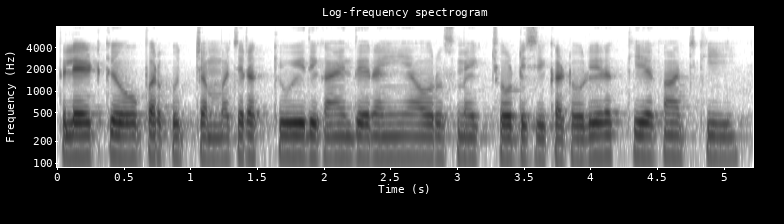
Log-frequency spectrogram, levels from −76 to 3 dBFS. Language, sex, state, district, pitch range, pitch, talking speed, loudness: Hindi, male, Uttar Pradesh, Shamli, 115-120 Hz, 120 Hz, 240 wpm, -20 LUFS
